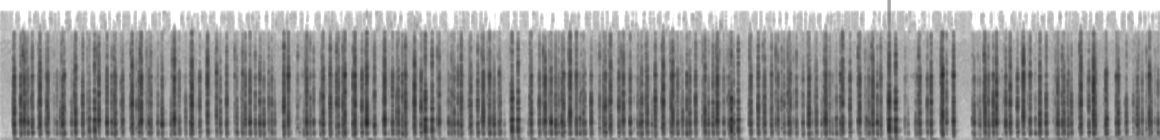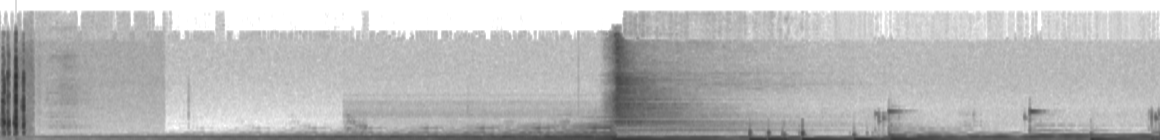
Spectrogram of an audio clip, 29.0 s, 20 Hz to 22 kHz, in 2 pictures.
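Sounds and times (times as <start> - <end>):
fast mechanical keyboard typing: 0.0 - 14.9
soft ambient music: 13.6 - 29.0.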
